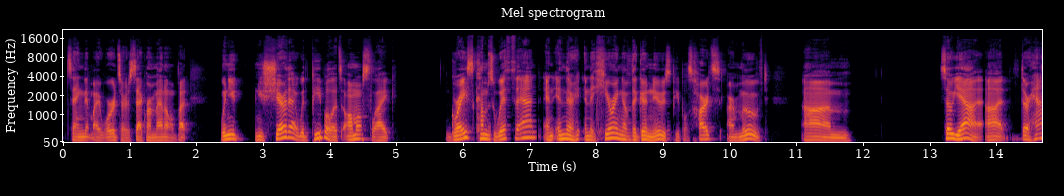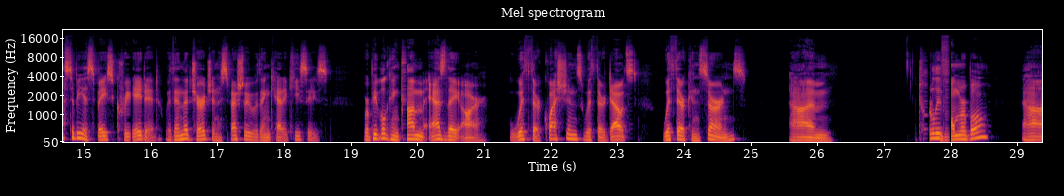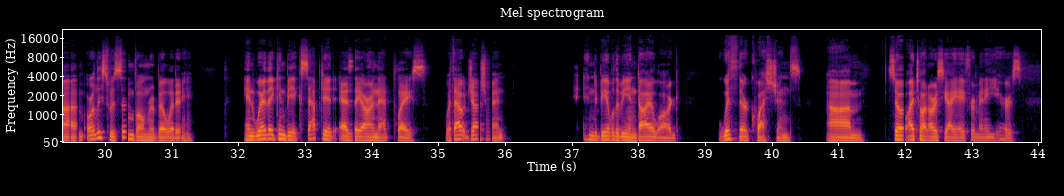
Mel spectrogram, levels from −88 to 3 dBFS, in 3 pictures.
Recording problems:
choppy; very; 6% of the speech affected

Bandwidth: 17.5 kHz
